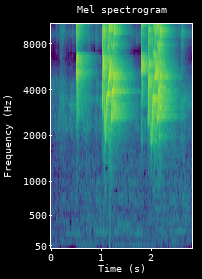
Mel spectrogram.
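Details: Female lovebird calling companions: a short high chirp followed by two longer, loud, raspy screeches with a stuttering, grating texture, each falling away at the end.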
